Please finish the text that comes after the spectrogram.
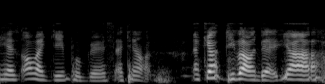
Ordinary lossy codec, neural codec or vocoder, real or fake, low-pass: none; codec, 44.1 kHz, 3.4 kbps, Pupu-Codec; fake; 7.2 kHz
